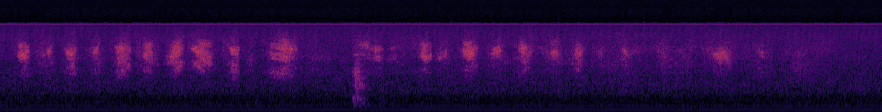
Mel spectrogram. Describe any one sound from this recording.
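An eraser rubs rhythmically across a whiteboard.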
